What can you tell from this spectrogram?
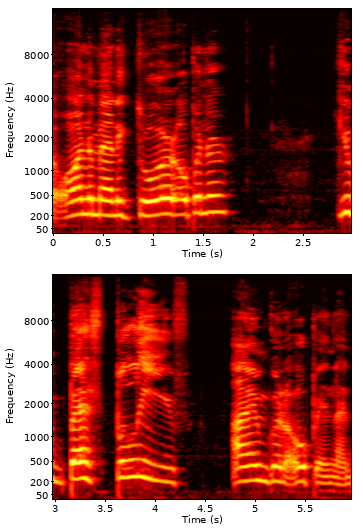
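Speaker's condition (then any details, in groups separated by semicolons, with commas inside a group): Cerebral palsy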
